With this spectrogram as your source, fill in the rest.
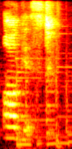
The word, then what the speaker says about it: August: तो the month is ऑगस्ट. इट्स ऑगस्ट. लास्ट में ट का साउंड है. ऑगस्ट. It is not August.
